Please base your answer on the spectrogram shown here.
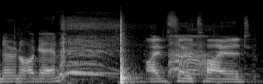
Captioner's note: Dan laughs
